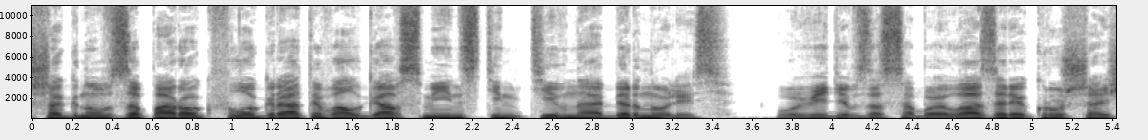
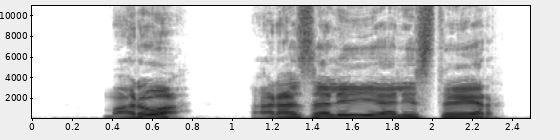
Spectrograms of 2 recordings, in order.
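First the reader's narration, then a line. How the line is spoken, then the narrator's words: Yelling. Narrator (Russian): орал Волгавсми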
